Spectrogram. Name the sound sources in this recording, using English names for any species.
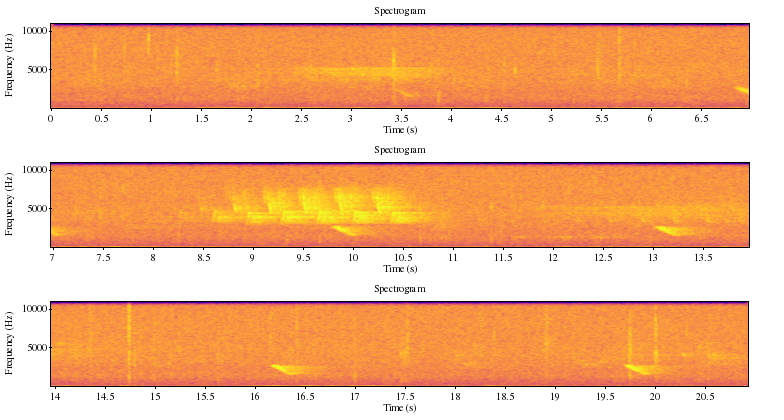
Pine Warbler, Veery, Ovenbird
